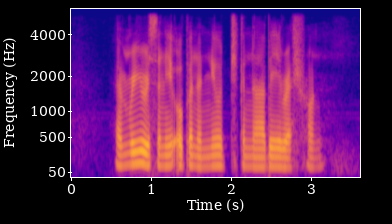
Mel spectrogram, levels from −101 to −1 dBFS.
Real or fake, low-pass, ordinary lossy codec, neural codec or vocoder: real; 5.4 kHz; none; none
